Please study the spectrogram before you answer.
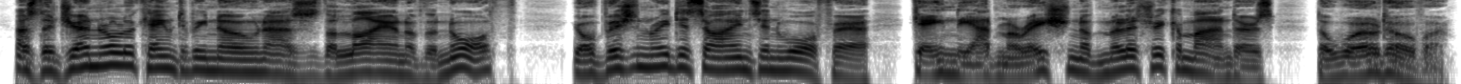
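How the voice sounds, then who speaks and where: A man's voice: medium pitch, creaky, dry recording, studio quality. A man delivering scripted narration for a game in a grand, solemn, declamatory manner.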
